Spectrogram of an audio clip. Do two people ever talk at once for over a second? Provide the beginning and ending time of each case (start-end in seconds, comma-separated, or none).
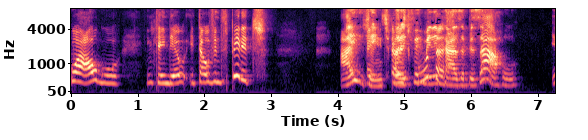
4.4-5.6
